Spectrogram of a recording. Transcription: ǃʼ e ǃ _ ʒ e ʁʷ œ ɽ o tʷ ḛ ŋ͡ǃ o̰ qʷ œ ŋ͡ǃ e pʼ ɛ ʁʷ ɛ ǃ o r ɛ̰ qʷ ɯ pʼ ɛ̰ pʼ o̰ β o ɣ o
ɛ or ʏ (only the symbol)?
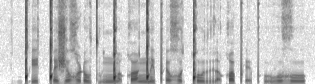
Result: ɛ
